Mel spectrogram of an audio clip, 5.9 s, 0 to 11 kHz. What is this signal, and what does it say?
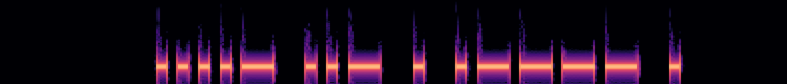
Morse code, heard as a keyed tone, about 15 wpm, 700 Hz. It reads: 4UE1E
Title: Five Challenging Letter-Number Combinations 15wpm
